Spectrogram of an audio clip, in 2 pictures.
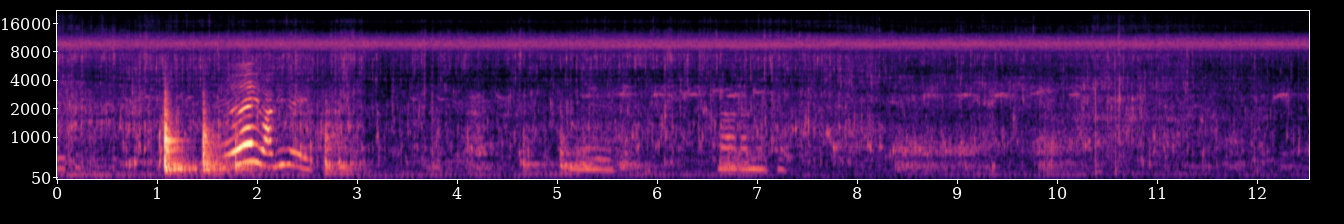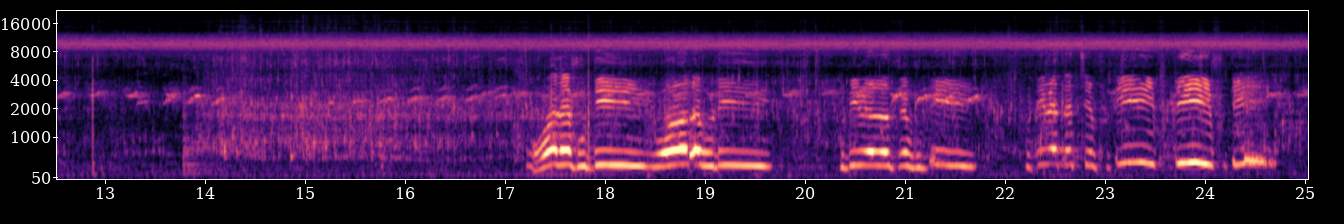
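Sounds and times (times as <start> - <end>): water trickling: 0.0 - 25.0
faint voices: 3.9 - 6.0.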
